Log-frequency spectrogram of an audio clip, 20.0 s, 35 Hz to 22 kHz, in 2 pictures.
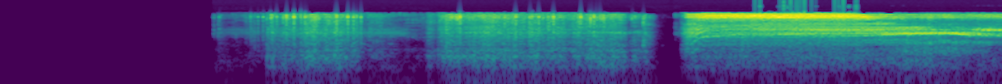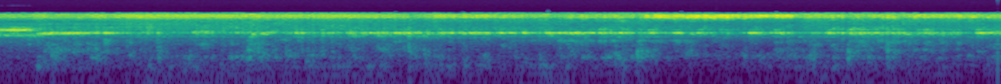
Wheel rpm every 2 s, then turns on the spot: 0, 10, 10, 70, 210, 220, 230, 230, 230, 230.
4-6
